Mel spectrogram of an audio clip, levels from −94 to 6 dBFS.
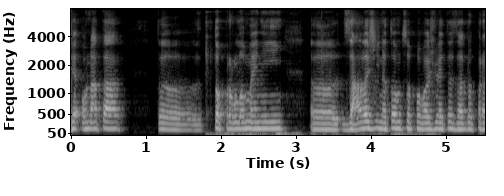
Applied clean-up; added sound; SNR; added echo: neural mask model DeepFilterNet 3.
